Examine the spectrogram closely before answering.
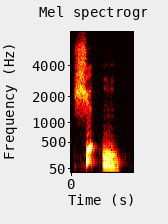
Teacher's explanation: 因为 shouldn't dn 组合 d 可以不用发音，气流阻塞一下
